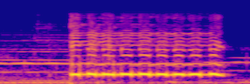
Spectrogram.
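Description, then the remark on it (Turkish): A cell phone ringtone melody, one of the melodies loaded on Judge Huxtable's phone, plays for about a second, a bright electronic tone pulsing in a quick steady rhythm of around eight beats, loud, with no talking. “Şöyle biraz melodilerini araştırayım şu cep telefonu.”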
